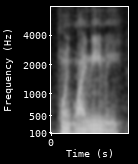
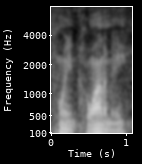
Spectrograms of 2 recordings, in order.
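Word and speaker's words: Point Hueneme: and he talks about I always remember Daniel says point wiimi which I grew up hearing it pronounced Point Hanami but he says point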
